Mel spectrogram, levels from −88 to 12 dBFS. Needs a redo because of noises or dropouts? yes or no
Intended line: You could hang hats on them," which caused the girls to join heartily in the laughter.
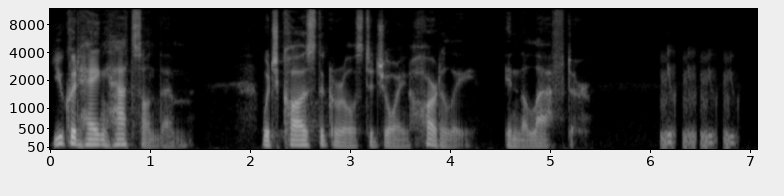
yes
